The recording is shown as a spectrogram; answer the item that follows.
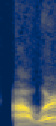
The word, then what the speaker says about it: hour: bahasa Inggrisnya an hour padahal tulisannya pakai h teman-teman h gitu ya Tapi bacanya karena h-nya enggak dibaca hour maka pakainya an an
